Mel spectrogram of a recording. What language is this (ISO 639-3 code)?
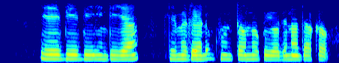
mar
